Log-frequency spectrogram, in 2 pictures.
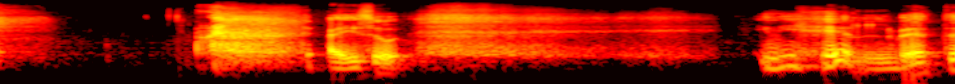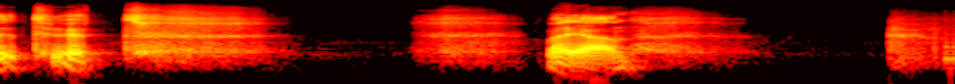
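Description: A middle-aged man speaks slowly and wearily, close by.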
